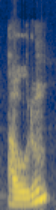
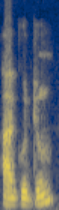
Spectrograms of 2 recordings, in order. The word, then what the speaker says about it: Audum: So my full name is Audum. So that's the pronunciation. Some people call it Agudum, but Audum is the full name.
